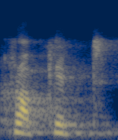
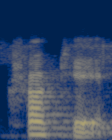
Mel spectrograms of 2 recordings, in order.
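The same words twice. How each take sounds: First: The final T sound is pronounced. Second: The final T sound is silent. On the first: The speaker calls it wrong. "Not croquet" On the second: The speaker calls it right. "The T is silent there"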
